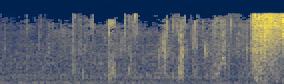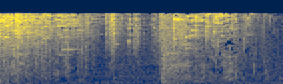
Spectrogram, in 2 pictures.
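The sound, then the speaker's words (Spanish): A bearded man walks to a streetlight, picks a stone off the ground and throws it at the bulb: a few scuffing footsteps and crunchy ground sounds, then a loud burst of shattering glass followed by tinkling fragments. “Al llegar hasta allí, busca una piedra en el suelo y la lanza contra la bombilla haciéndola añicos.”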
